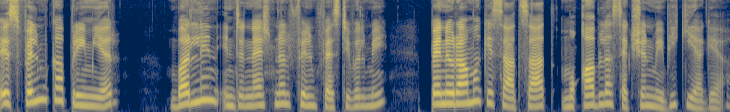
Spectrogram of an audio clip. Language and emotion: Urdu, neutral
